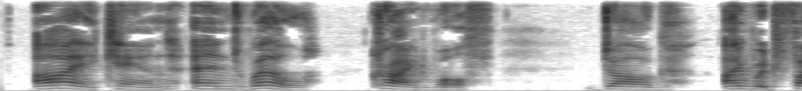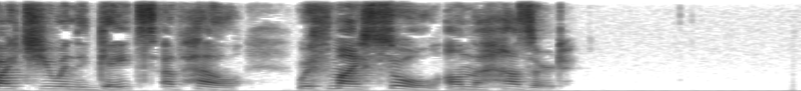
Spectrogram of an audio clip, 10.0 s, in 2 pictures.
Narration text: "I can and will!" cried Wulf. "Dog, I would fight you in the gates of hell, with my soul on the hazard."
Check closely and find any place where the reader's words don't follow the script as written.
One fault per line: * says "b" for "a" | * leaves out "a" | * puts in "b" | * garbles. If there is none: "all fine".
all fine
